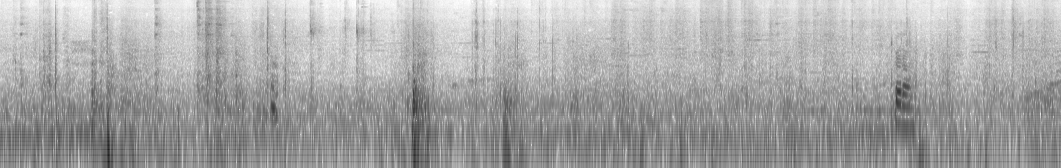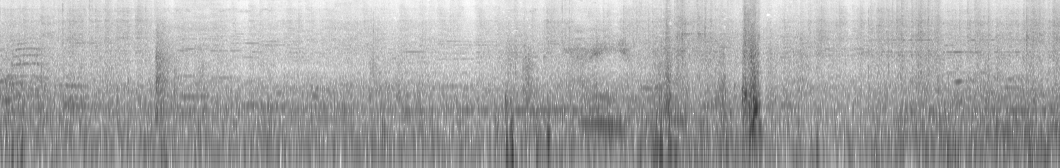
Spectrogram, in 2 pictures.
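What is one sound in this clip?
A shopping cart rattles and clatters as it rolls.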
